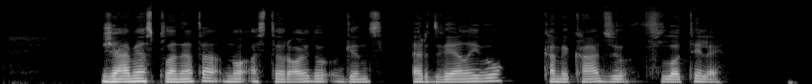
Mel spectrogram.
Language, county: Lithuanian, Šiauliai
